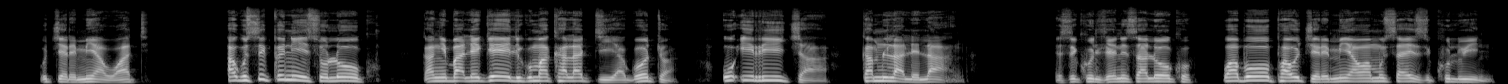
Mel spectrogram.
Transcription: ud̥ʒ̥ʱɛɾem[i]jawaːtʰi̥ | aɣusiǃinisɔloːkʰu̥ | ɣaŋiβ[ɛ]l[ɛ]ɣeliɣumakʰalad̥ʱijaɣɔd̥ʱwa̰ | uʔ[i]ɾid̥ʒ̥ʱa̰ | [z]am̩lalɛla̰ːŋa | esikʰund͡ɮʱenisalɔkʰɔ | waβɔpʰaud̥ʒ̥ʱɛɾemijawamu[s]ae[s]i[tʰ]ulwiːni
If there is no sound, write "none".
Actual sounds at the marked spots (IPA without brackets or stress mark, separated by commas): i, a, ɛ, i, ɣ, s, z, kʰ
